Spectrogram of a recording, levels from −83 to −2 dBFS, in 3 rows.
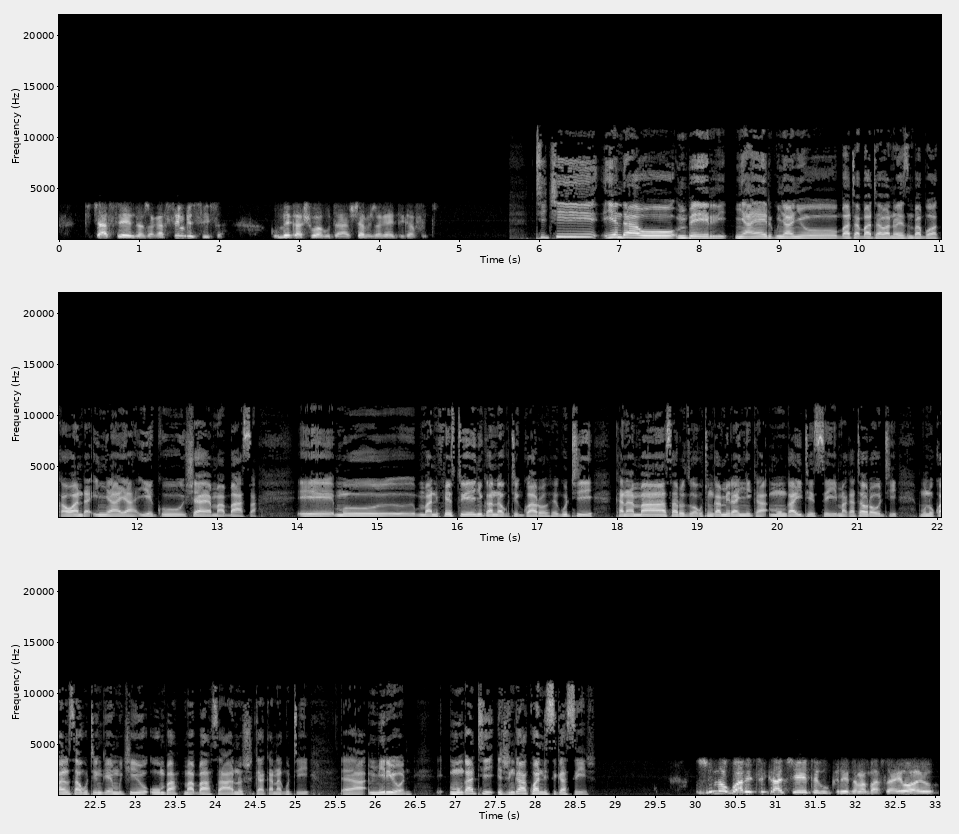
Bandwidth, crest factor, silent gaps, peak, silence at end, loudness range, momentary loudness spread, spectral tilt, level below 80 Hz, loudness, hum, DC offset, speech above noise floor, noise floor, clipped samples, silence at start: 11.5 kHz; 18 dB; none; -2 dBFS; 0.05 s; 5 LU; 11 LU; -5 dB/octave; -50 dBFS; -19 LUFS; none; under 0.1%; 54 dB; -73 dBFS; under 0.1%; 0.45 s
